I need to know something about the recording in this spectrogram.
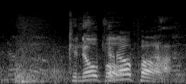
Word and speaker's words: Canapo: Yeah, So the K is pronounced. Canopo.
